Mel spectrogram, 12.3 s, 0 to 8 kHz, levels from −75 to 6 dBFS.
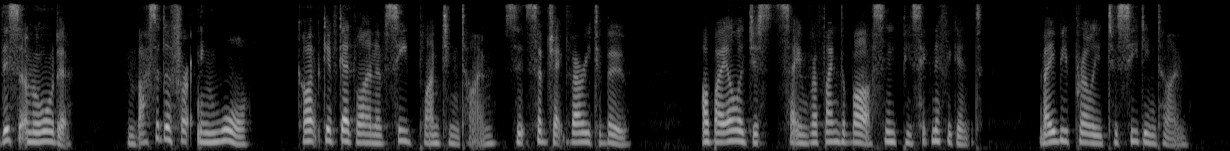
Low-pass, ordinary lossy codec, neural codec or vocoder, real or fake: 7.2 kHz; MP3, 64 kbps; codec, 16 kHz, 1.1 kbps, Voila-Tokenizer; fake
